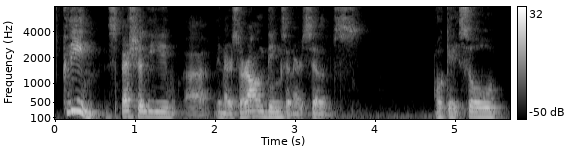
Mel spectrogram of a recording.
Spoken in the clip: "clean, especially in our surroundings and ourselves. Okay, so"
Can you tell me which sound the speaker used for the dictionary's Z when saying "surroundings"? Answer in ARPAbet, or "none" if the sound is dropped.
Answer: S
